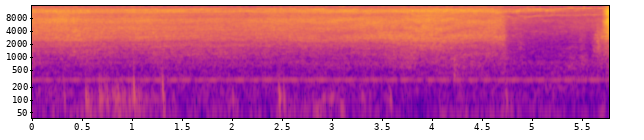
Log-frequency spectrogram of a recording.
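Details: Normal spray gun operation: just-cleaned Harbor Freight gun at 30 PSI priming an 81 Corvette hood; steady even hiss of air and atomised primer, constant level, no sputtering or surging.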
